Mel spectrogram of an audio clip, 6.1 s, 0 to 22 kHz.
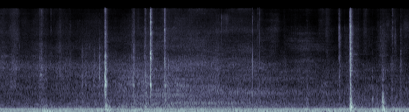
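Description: A 2007 Toyota FJ Cruiser's 4.0-litre V6 idling steadily, heard from inside the cabin. A few sharp clicks and taps come over it, the loudest about five seconds in.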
